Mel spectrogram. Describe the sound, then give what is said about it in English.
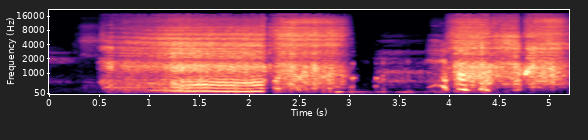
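A loud truck rumbles past outside as it leaves, with a steady low engine drone and bursts of broad, hissing noise that surge, drop out briefly, then return before fading. “Pardon me, the loud truck is leaving.”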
